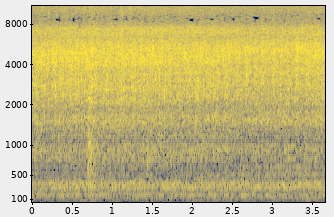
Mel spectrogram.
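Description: Fish frying in a pan with kalo jeera and green chilli, a steady close sizzle and crackle of hot oil filling the whole stretch without a break.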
